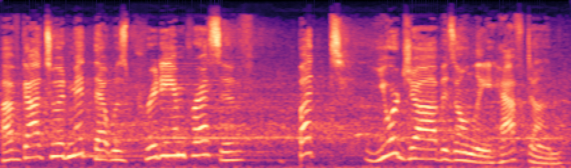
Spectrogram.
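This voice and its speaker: A bossy female wrestling boss in a game cutscene. Her voice is high and lively, assertive and taunting. Loud music plays behind her. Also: measured pace. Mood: smug, challenging. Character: bossy, scheming female wrestling authority figure. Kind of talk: scripted video game cutscene acting.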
